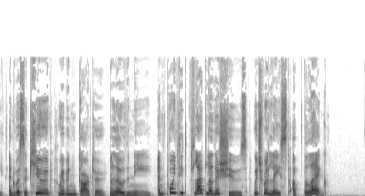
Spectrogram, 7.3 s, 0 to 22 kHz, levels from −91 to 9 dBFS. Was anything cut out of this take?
yes; 5 cuts; at 1.1 s, 2.2 s, 3.1 s, 3.7 s, 5.0 s

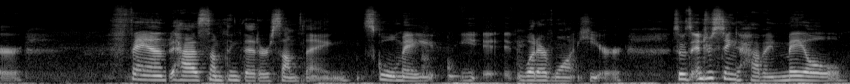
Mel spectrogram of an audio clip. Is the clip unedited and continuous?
no; 5 cuts; at 1.7 s, 2.4 s, 5.2 s, 5.5 s, 7.4 s

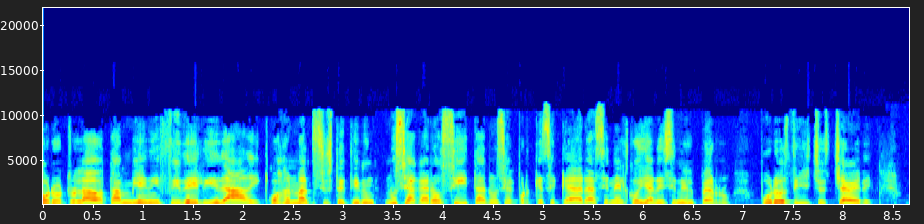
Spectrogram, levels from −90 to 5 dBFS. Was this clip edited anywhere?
yes; 4 cuts; at 2.2 s, 2.7 s, 3.3 s, 4.7 s

